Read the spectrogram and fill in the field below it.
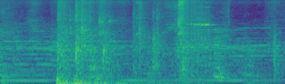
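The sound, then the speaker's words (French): A single heavy thud of a door shutting in an apartment building, a sudden low, solid bang that rings briefly and fades, following a faint steady hum, with no voices. “Jeanne s'adossa à la porte refermée.”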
